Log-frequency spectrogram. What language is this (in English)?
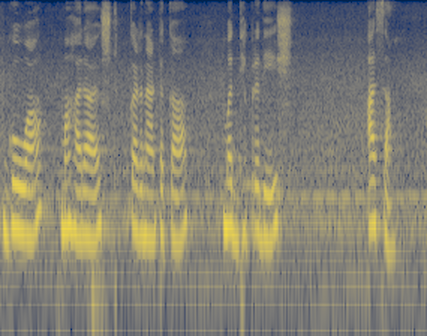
Konkani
